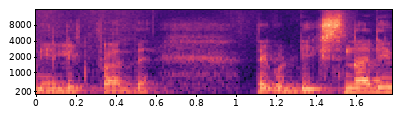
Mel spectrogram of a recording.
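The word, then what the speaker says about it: dictionary: देखो डिक्शनरी में बोला जाता है डिक्शनरी, श का एक साउंड आता है, बट यहाँ पे S का इस्तेमाल कहीं भी नहीं होता है, इसको लिखा जाता है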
